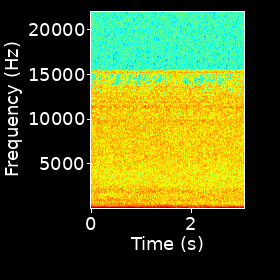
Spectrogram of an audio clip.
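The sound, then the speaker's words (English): A steady low rumble of traffic hums throughout, like cars going by in the background, fairly quiet and continuous with no voices. “Y'all are going to hear cars in the background.”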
